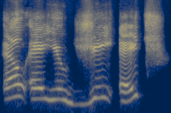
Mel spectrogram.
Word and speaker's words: laugh: the word um uh l-a-u-g-h that's laugh so in that case the gh is an f sound but if i gave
